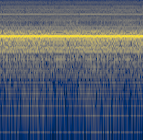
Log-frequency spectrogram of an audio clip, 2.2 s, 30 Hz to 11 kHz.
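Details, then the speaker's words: Commodore 1530/C2N datasette playing a program tape with the head azimuth screw deliberately turned well off axis; harsh buzzing data tone with steady high whistle, dull and smeared: misaligned tape head azimuth. "that's definitely wrong so we'll write about in here i'm gonna go extreme so you can hear the difference"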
